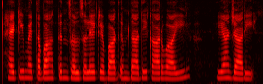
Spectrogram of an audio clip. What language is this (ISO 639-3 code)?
urd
